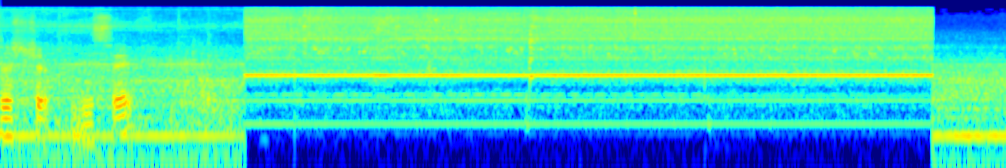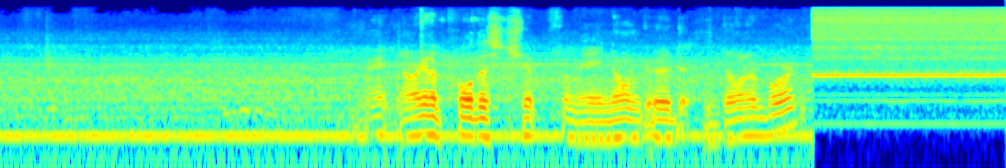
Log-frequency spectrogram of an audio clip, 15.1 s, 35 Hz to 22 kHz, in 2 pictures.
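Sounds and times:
low steady hum: 7.0 - 13.7.

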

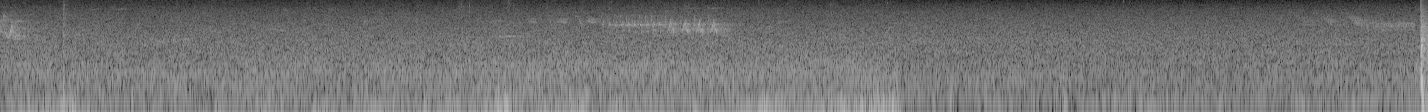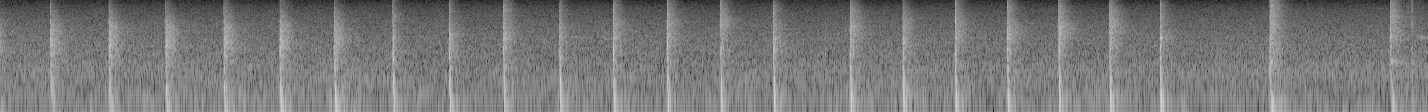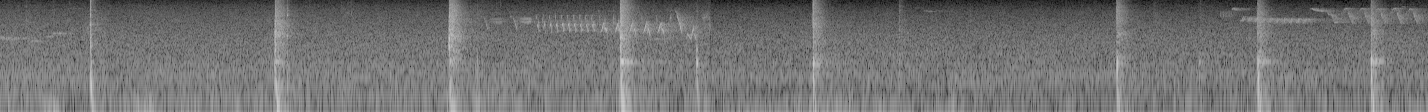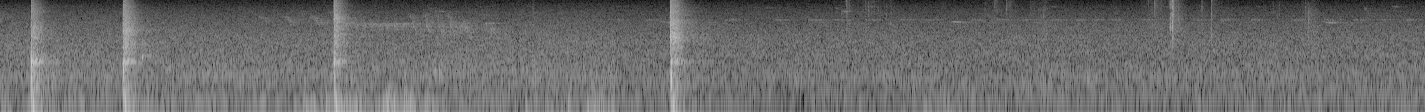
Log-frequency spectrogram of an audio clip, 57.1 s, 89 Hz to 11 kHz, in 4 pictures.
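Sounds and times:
hatchet blows on wood: 14.2 - 22.2, 41.1 - 41.4.

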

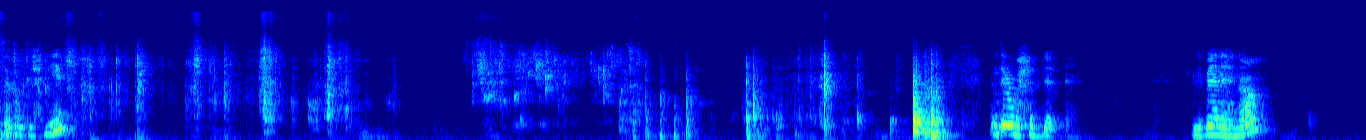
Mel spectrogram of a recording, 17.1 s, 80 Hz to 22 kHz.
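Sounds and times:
milk pouring into a glass jar: 5.8 - 8.2.

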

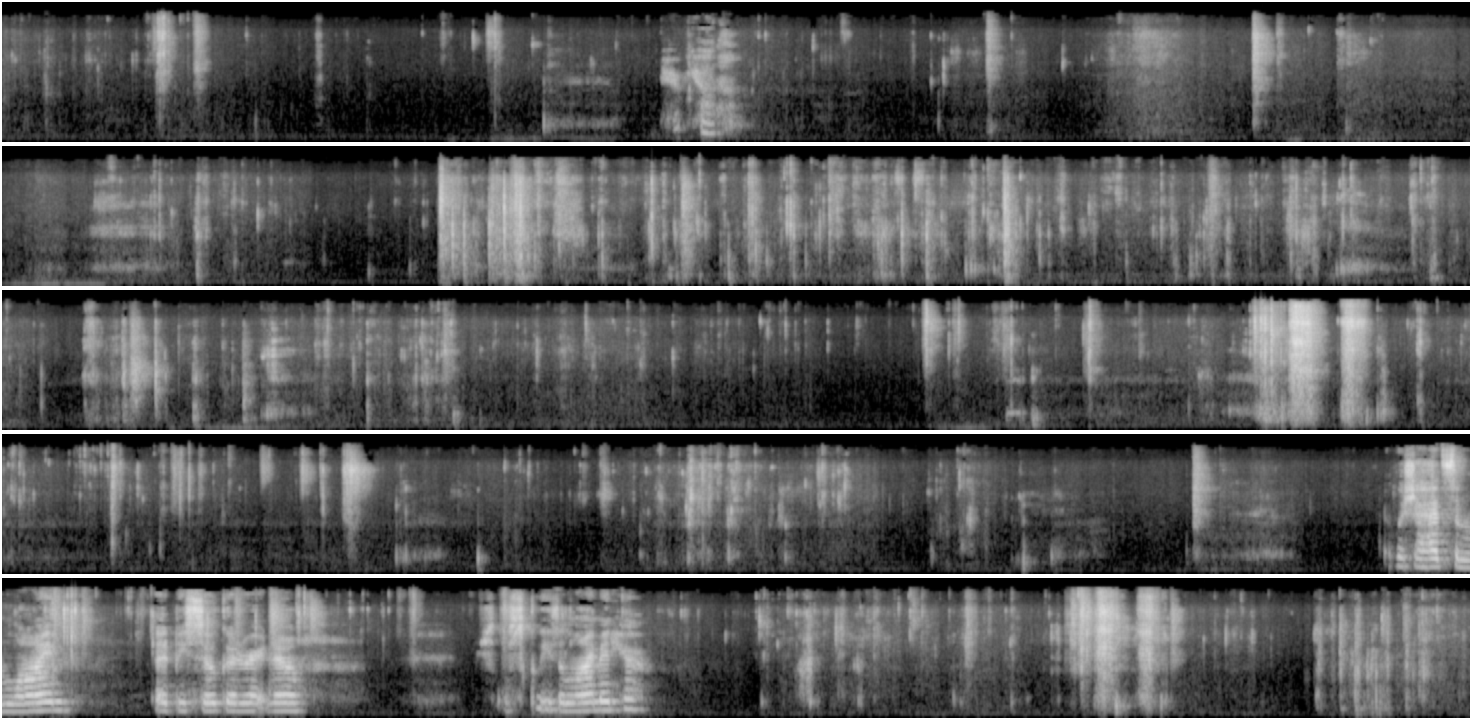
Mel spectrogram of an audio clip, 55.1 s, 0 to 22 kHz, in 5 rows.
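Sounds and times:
chewing: 11.8 - 28.2, 28.9 - 41.1, 49.0 - 55.0
shells cracking and crunching: 14.1 - 26.1, 49.8 - 55.0.

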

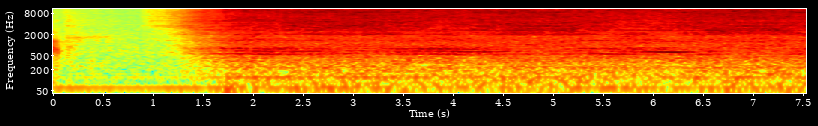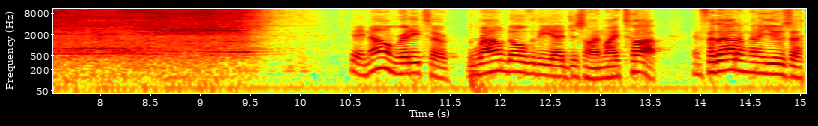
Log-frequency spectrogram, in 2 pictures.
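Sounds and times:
belt sander on wood: 1.1 - 9.9.

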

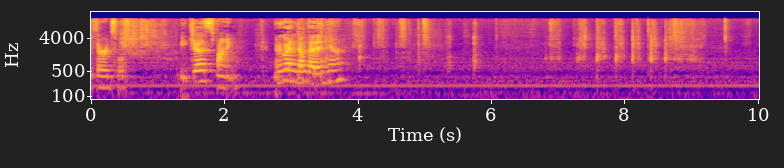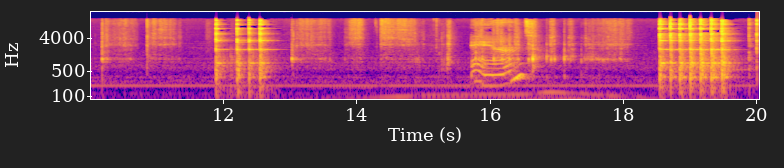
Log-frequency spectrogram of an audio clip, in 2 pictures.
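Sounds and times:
utensil scraping a tub: 0.0 - 1.4, 3.1 - 5.5, 6.8 - 9.3, 10.2 - 11.5, 13.0 - 18.4
utensil clinking against a bowl: 11.9 - 13.3, 15.2 - 17.6, 18.6 - 20.0.

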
